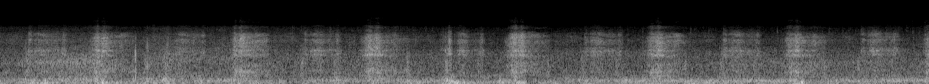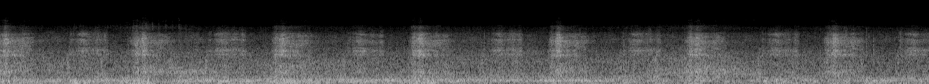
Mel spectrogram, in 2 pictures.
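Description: Rhythmic footfalls and jostling of a camera carried by a runner, a regular beat about every 0.7 s, over a steady rumble of wind on the microphone.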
